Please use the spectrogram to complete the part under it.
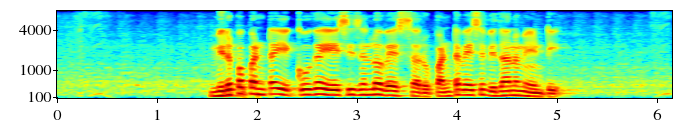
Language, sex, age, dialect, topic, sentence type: Telugu, male, 18-24, Utterandhra, agriculture, question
